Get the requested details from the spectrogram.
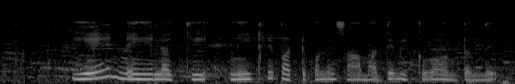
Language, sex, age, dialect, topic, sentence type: Telugu, female, 18-24, Utterandhra, agriculture, question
